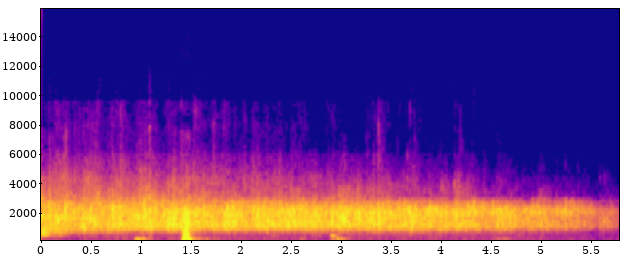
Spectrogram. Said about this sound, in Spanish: Ahí vienen los músicos, help me guys, ayúdenme aquí. Un aplauso, por favor, a ….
